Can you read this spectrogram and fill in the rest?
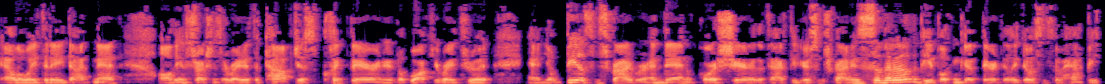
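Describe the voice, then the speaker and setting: A man with a fairly low, very husky voice hosts a chatty podcast. His intonation moves up and down a lot, and he sounds upbeat and enthusiastic as he talks casually to his listeners and co-host. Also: a bit bright, poor audio.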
